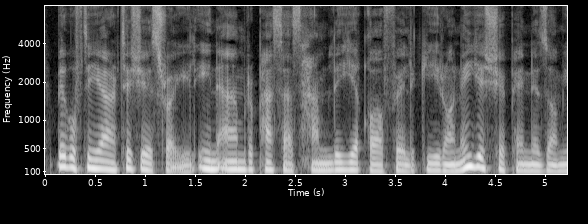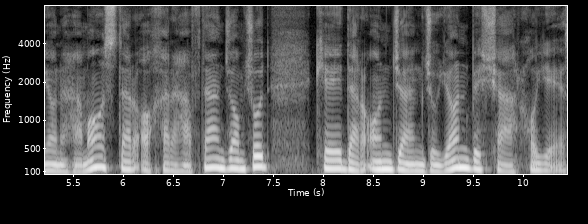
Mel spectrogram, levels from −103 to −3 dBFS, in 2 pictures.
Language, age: Persian, 50-69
